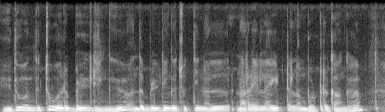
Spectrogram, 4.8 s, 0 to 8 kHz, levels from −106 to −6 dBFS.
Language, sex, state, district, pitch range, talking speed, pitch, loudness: Tamil, male, Tamil Nadu, Kanyakumari, 125-150 Hz, 150 wpm, 135 Hz, -13 LUFS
